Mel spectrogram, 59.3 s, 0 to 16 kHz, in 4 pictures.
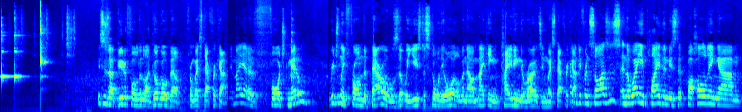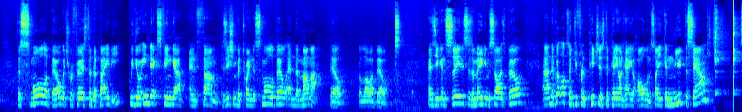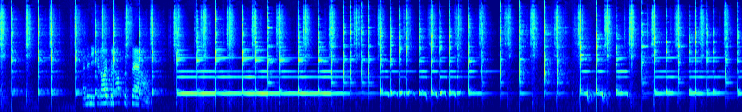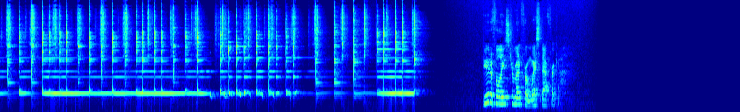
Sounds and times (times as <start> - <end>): Percussion: 0.0 - 2.5, 28.3 - 53.2
Speech: 2.0 - 22.8, 23.4 - 29.1, 31.3 - 32.7, 54.2 - 56.0.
